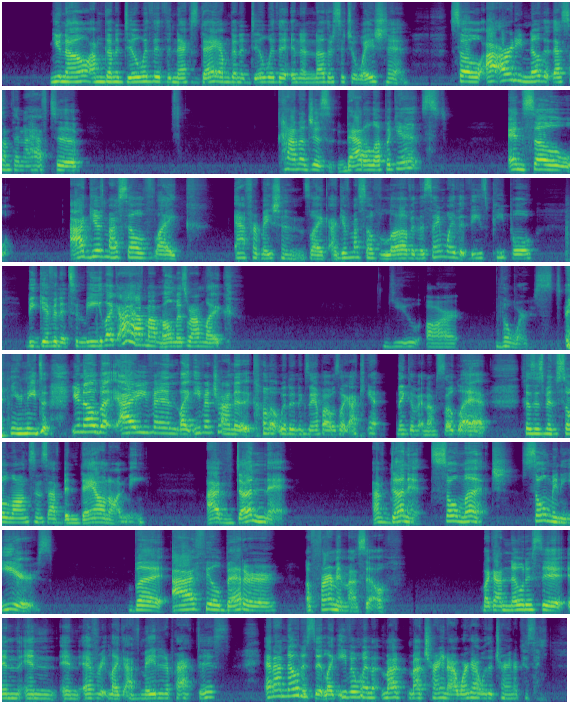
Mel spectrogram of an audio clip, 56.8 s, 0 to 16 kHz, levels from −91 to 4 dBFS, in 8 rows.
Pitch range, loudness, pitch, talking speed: 180-215 Hz, -15 LUFS, 195 Hz, 170 wpm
